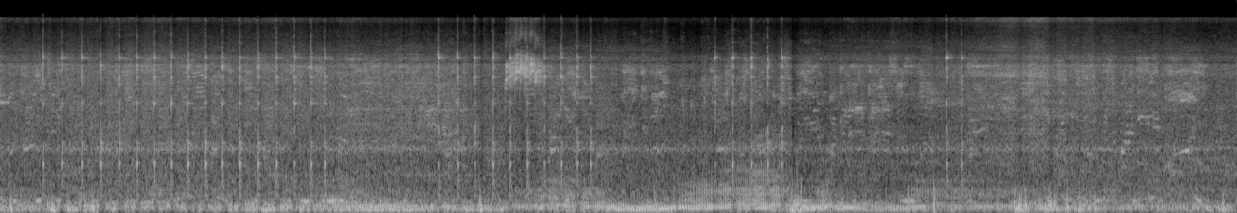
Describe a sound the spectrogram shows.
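A steel hand tool scrapes in short strokes on polished granite.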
